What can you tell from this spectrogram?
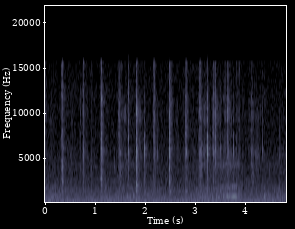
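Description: Faint, irregular light clicks and ticks of a small standoff being twisted by hand onto a screw through a fiberglass quadcopter frame plate.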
